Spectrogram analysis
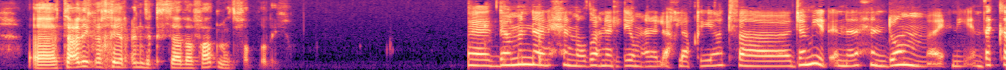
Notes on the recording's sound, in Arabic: تسجيل لمساحة ابن رشد الأسبوعية على منصة تويتر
